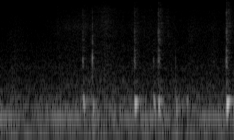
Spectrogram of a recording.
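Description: A few soft clicks and taps, about six of them in the second half, over a steady low hum.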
